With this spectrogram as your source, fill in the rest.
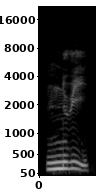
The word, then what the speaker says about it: nuit: Bonne, bon, nuit, nuit. The T is not pronounced, so it's not nuit, and it's not nuit, it's nuit, nuit.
